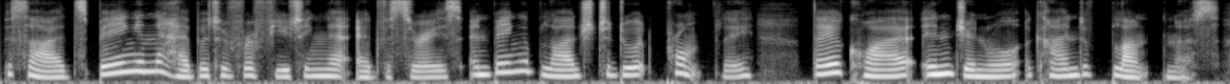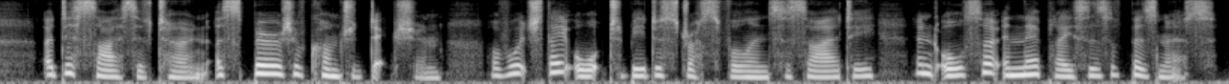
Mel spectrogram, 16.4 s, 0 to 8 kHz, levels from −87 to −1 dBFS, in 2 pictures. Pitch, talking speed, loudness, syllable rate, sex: 210 Hz, 170 wpm, -19 LUFS, 5.3 syllables/s, female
